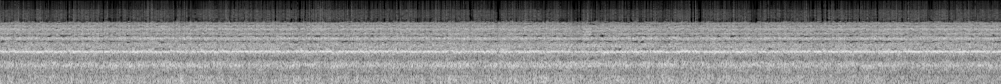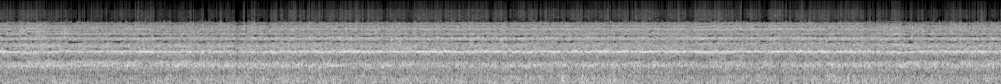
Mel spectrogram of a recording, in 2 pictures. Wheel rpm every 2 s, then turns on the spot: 230, 230, 230, 230, 230, 230, 230, 240, 230, 230.
none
